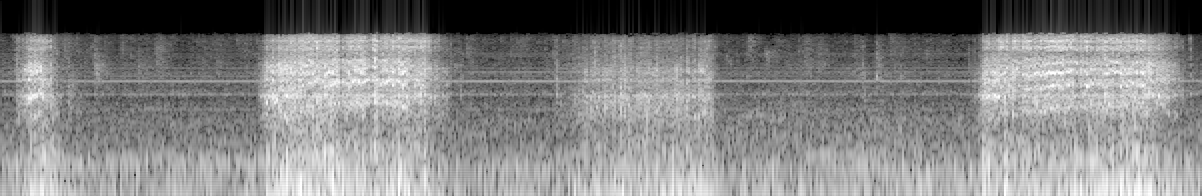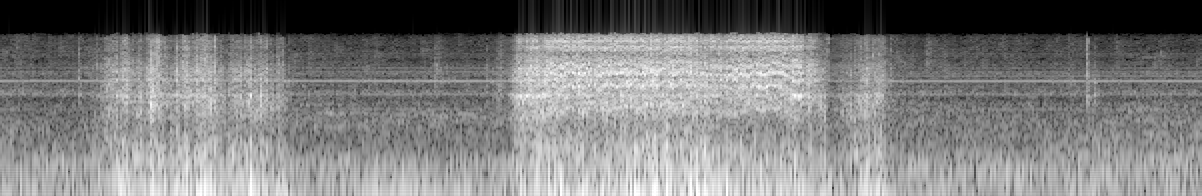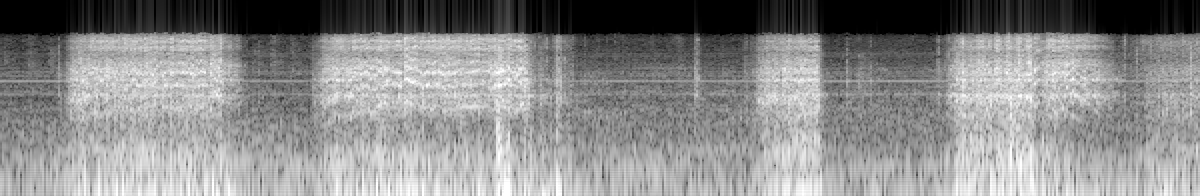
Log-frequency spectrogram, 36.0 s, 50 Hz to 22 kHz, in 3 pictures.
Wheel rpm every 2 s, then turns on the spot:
0, 20, 120, 20, 10, 120, 50, 30, 20, 180, 70, 0, 90, 100, 140, 30, 70, 60.
6-10 14-16 20-22 34-36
